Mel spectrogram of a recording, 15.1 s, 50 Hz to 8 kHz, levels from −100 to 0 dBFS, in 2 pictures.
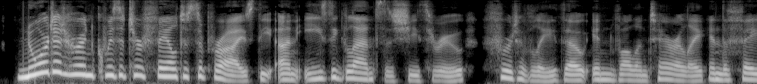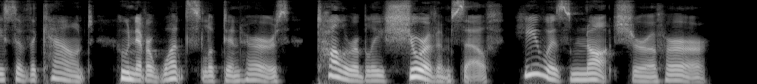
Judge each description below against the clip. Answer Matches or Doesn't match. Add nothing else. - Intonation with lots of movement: Matches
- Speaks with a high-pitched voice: Doesn't match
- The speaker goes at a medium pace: Matches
